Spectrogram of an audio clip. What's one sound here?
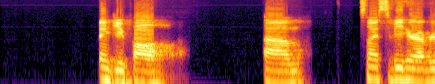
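A second man speaks calmly over an online call.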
